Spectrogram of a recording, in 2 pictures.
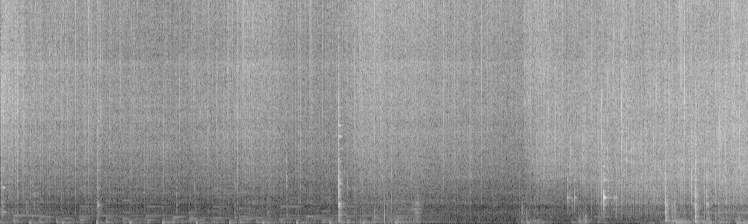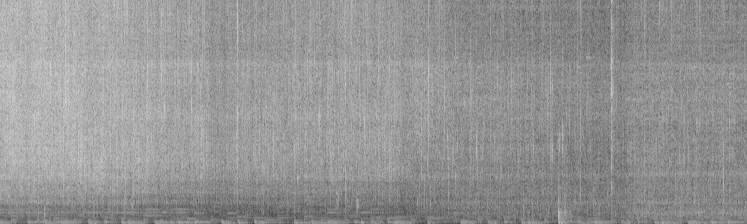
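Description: Garlic and scallion sizzling in hot oil in a nonstick wok. About ten seconds in, the sizzle grows louder as the fried potato, eggplant and bell pepper are stirred through with a wooden spatula, which knocks against the pan a few times. Soft background music plays underneath.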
